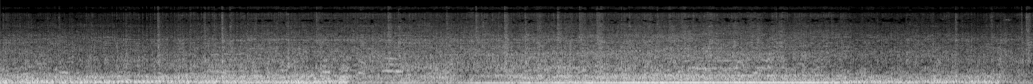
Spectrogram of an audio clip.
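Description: Open-frame off-road buggy driving on a dirt track: the engine runs steadily under heavy rushing road and wind noise in the open cab. About four and a half seconds in, the engine note drops lower and grows louder for a few seconds.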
